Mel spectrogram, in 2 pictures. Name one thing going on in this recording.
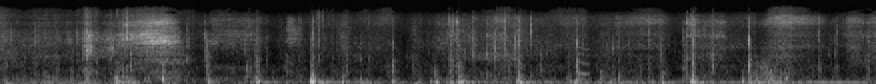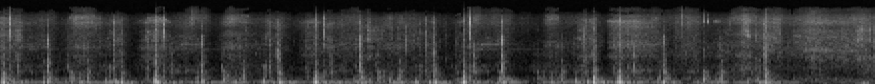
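A hand tool clicks and scrapes against metal close by.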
